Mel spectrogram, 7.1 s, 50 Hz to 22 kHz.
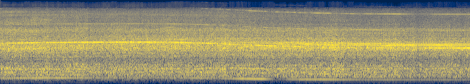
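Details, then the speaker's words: Delta 37-070 jointer motor, previously not running, after repair and reassembly, mounted in a chuck: smooth even high whine with steady pitch, no hum or rattle; motor spins freely and healthy. "Let's turn it on. Oh, look at that. It's working like a hot damn."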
